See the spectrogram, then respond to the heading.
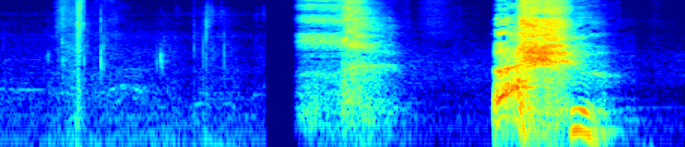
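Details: Adult male sneezing, part of a series of random, induced and cold sneezes that grow progressively louder and stronger; a sharp inhaled build-up, then one loud explosive sneeze with a short voiced tail.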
